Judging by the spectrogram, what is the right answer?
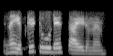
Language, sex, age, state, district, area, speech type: Tamil, female, 30-45, Tamil Nadu, Nilgiris, urban, conversation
